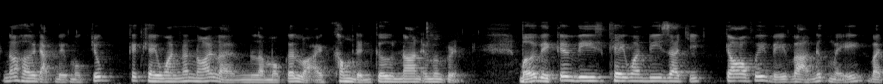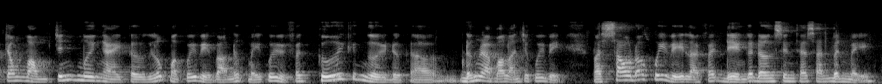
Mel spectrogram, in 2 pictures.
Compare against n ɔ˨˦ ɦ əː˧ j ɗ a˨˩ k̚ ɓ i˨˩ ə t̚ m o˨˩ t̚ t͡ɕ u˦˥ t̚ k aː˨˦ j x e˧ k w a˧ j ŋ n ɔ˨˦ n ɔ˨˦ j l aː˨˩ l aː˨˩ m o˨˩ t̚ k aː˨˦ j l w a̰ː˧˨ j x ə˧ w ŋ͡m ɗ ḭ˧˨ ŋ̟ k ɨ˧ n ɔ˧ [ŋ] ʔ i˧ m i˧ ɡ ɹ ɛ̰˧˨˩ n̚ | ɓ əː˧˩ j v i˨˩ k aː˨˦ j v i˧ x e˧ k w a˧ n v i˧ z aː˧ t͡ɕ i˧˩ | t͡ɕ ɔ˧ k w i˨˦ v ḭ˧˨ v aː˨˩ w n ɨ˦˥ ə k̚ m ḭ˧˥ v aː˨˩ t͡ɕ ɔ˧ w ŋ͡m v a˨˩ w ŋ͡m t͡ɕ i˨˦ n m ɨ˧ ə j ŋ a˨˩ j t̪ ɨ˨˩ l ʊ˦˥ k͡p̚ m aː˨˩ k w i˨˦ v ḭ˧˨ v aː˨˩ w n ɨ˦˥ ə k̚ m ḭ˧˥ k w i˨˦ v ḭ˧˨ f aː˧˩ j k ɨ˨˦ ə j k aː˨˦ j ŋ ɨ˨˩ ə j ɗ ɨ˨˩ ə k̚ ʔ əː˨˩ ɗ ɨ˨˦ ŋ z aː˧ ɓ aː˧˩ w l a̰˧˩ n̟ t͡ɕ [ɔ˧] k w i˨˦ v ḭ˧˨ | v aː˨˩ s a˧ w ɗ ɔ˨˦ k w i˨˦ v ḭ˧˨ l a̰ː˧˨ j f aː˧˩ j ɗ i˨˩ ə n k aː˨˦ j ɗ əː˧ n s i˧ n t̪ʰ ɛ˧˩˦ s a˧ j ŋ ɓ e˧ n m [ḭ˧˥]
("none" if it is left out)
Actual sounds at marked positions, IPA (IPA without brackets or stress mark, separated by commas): n, ɔ˧, ḭ˧˥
